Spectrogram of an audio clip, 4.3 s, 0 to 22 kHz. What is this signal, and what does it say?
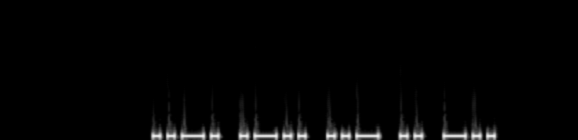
Morse code, heard as a keyed tone, about 22 wpm, 700 Hz. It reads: FLUID
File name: 5 Letter Words - First 3 Letters Given - 22wpm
